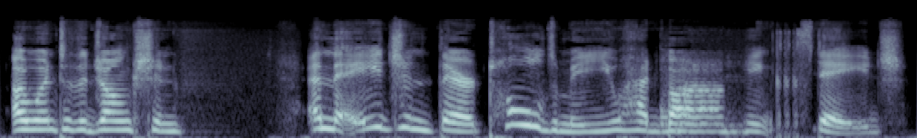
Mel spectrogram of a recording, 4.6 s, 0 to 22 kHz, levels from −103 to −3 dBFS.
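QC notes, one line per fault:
0.92–1.50 s: AAC frame loss with concealment. About 384 ms missing, consistent with nine frames. The decoder reuses the last spectrum, so the speech smears, then fades. On a spectrogram it shows as a blurred, flattened band dimming toward silence.
3.30–4.00 s: AAC frame loss with concealment. Losses scattered over 683 ms, the longest gap around 150 ms, give phasey, noisy patches. They appear as repeated smeared spectrogram blocks with waveform envelope dips.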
